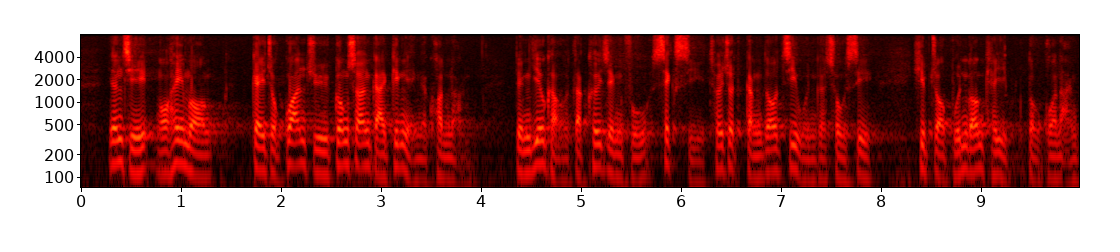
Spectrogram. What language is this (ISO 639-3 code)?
yue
